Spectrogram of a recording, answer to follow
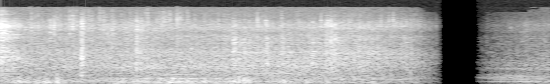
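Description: Outdoor parking-lot ambience: a low, even rumble of wind and distant traffic with a few light clicks. About three seconds in it cuts off to a brief silence, and a steady low hum follows.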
